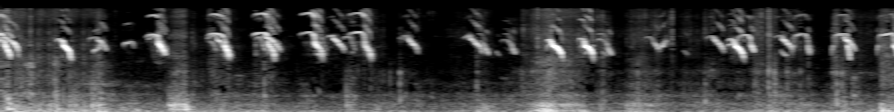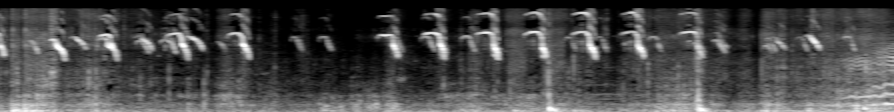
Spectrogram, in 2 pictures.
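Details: A box of baby chicks being opened fills the air with constant high, piercing peeps from many birds at once, densely overlapping, while scattered taps and shuffling sounds come through beneath.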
